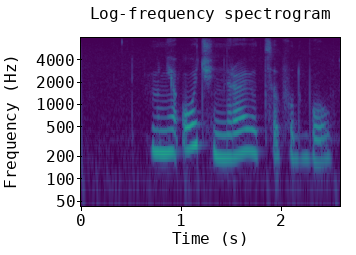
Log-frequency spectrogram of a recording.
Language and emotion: Russian, neutral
